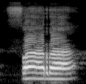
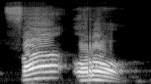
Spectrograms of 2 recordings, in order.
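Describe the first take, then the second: First: "fara" with a thin ra and open a; wrong reading. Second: "faro" with a heavy ro darkened toward o; correct heavy ro. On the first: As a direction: say "fara" light and flat. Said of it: "jangan dibaca fara". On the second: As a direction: thicken the ra in "faro". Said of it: "Ini faro". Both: Shown as a demonstration.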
